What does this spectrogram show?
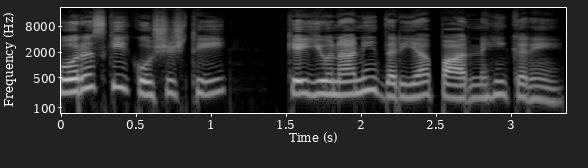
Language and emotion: Urdu, neutral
